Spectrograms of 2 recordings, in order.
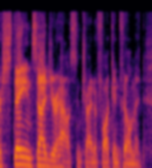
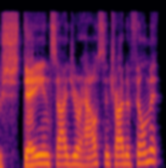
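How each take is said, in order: First: Lower, closing fall on "fucking film it"; falling second option. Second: "film it" lifted at the end, left open; rising first option. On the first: Friend repeating the only approach, falling on "fucking film it". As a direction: land "fucking film it" as the only choice, low. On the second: Friend laying out two approaches, rising on "film it". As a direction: offer it as the first choice, "it" rising. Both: Shown as a demonstration.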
